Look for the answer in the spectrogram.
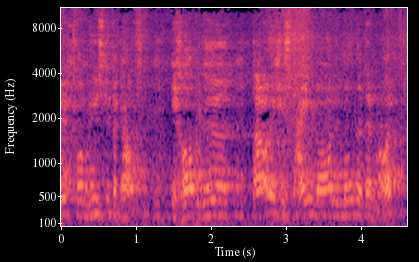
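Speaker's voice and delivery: put-on German with heavy Swiss accent. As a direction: play a jovial Swiss cheese seller. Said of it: "aber ich bin ein Schweizer".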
